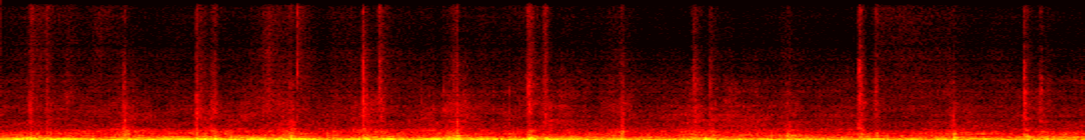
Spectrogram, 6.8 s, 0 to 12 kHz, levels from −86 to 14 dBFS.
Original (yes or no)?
no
